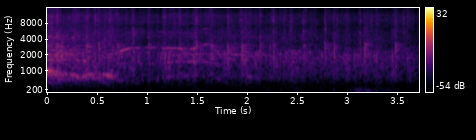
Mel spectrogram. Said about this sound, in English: Good spot for an amen. If you're going to clap, give God a good hand clap today.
